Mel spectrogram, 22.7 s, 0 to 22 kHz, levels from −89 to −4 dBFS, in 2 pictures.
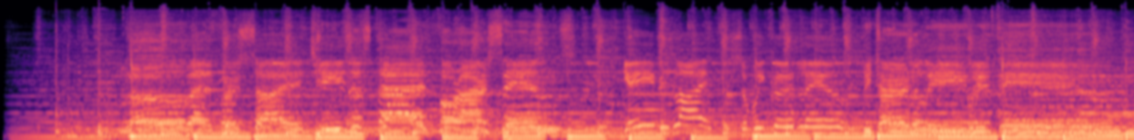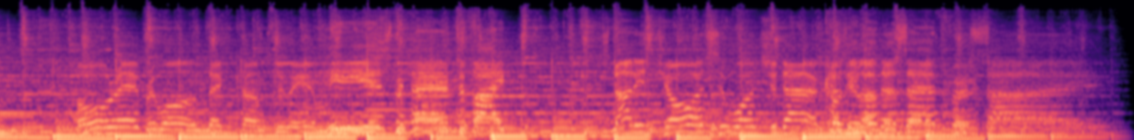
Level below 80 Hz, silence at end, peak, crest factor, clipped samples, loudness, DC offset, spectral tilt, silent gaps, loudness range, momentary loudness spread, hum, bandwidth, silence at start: -28 dBFS; 0.2 s; 0 dBFS; 16 dB; under 0.1%; -17 LUFS; under 0.1%; -6 dB/octave; none; 2 LU; 6 LU; none; 18 kHz; 0.1 s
